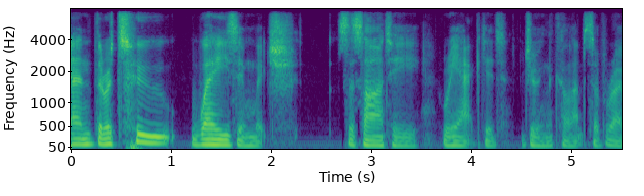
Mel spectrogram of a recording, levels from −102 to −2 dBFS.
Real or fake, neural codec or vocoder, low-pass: real; none; 7.2 kHz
